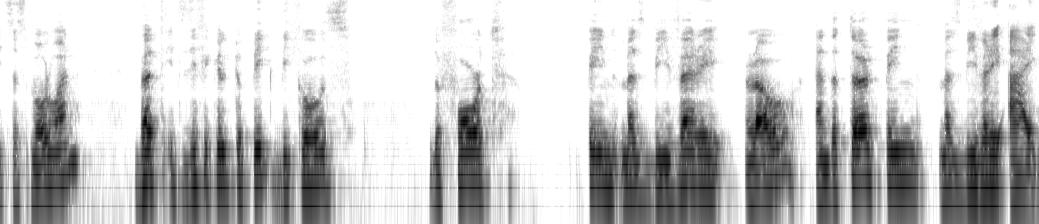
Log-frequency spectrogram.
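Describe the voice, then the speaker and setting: Talking at a very slow pace, a man uses a medium pitch with ordinary pitch variation. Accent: French. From France. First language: French. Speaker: lockpicking hobbyist. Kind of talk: tutorial. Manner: halting.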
